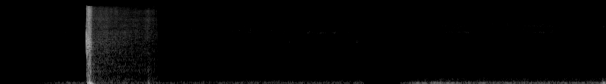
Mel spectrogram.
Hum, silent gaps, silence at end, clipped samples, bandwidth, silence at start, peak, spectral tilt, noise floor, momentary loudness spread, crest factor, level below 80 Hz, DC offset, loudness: none; none; 5 s; under 0.1%; 16 kHz; 0.85 s; -2 dBFS; 0 dB/octave; -65 dBFS; 25 LU; 34 dB; -48 dBFS; under 0.1%; -23 LUFS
